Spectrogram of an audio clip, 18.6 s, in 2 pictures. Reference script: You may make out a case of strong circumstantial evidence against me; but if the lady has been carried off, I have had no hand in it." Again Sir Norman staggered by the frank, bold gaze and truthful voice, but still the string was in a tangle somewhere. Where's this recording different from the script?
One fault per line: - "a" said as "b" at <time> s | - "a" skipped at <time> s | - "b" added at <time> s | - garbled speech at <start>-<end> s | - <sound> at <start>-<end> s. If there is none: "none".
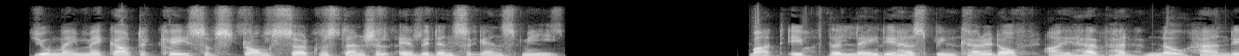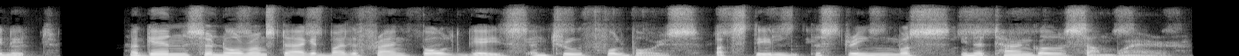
none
